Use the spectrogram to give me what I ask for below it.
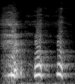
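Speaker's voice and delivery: loud high burst of laughter; real laugh. Real, not acted. Reader losing it at the story, loud laugh. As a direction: crack up helplessly.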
